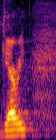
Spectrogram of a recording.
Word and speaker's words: Gerry: political term only he only the term softens the g jerry jerry mandering you've heard of gerrymandering well that's from albert garry his he pronounced it gary he became the governor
